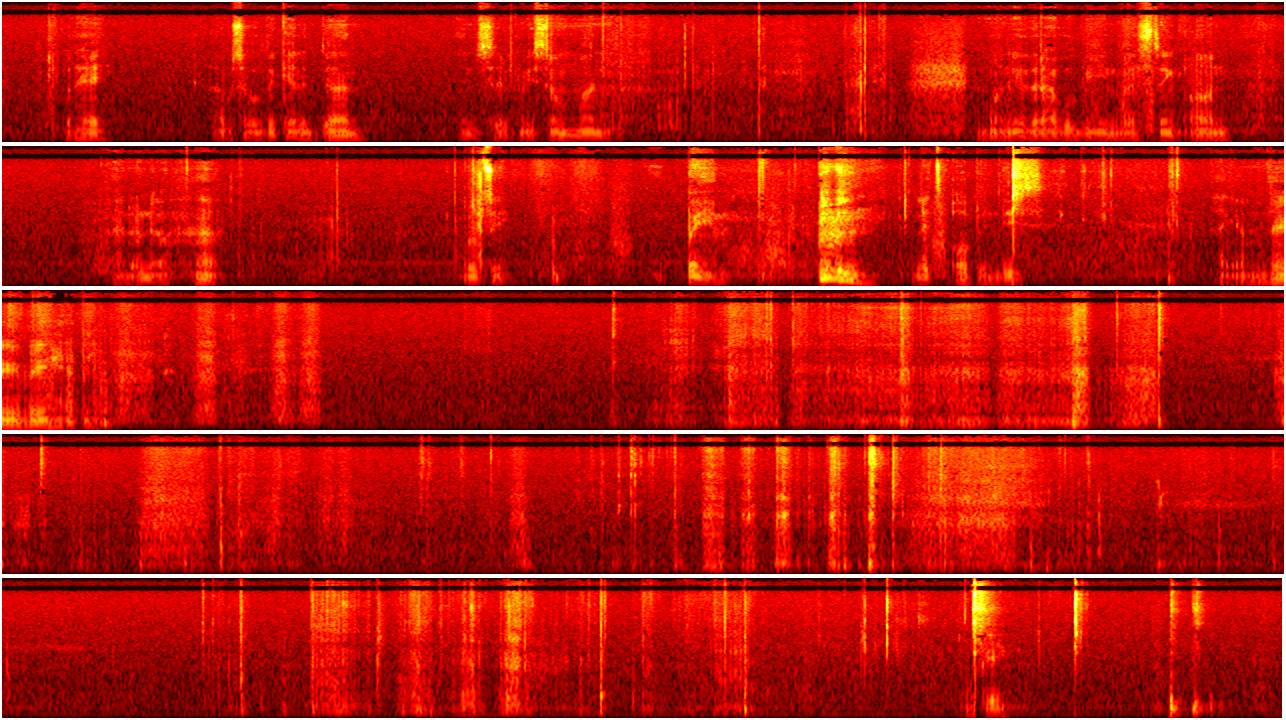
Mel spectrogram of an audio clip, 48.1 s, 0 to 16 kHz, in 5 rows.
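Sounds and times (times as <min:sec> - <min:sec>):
cardboard scraping and rustling: 0:24.1 - 0:28.0, 0:40.1 - 0:44.2
packing tape cut and peeled: 0:24.2 - 0:28.0, 0:33.5 - 0:36.1, 0:40.0 - 0:42.9.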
